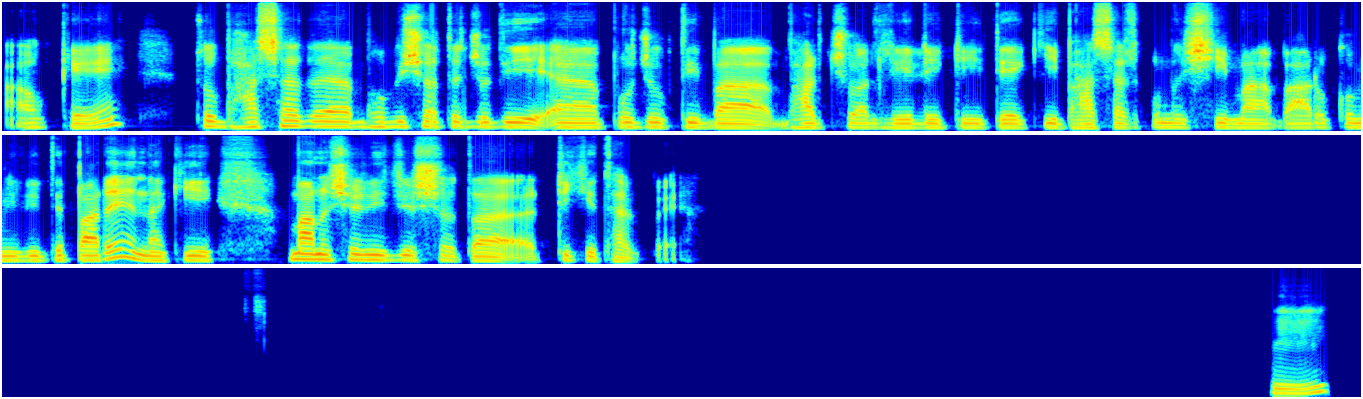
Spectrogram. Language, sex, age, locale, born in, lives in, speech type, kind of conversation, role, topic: Bengali, male, 30-34, bn-BD, Bangladesh, Bangladesh, read, expert-assistant, asker, যদি পৃথিবীর সব মানুষ একই ভাষায় কথা বলত, তাহলে আমাদের সংস্কৃতি, সাহিত্য ও ব্যক্তিগত পরিচয় কিভাবে বদলে যেত?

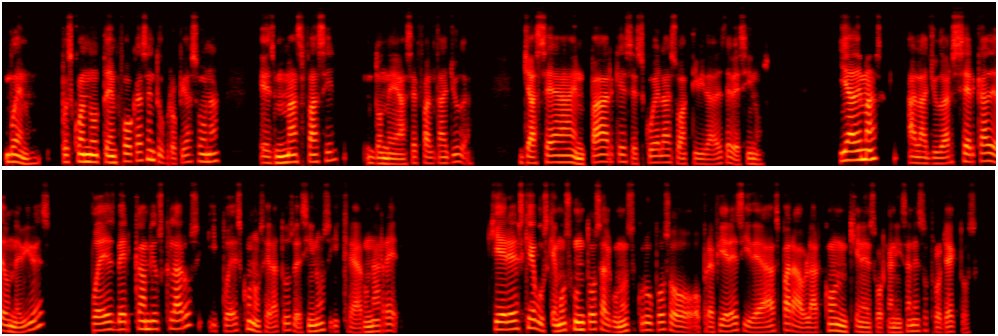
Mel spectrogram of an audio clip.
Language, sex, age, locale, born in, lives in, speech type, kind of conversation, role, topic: Spanish, male, 30-34, es-CO, United States, United States, read, expert-assistant, expert, ¿Cómo contribuyen los voluntariados al bienestar social?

